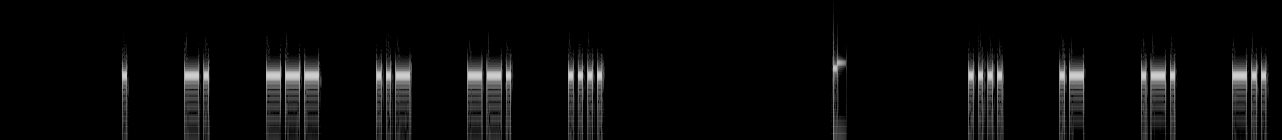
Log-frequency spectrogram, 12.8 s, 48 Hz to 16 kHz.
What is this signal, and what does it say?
Morse code, heard as a keyed tone, about 25 wpm, spaced as for 12 wpm, 700 Hz. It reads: ENOUGH HARD
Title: 4x Character Spacing - Top 500 Words - 25wpm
